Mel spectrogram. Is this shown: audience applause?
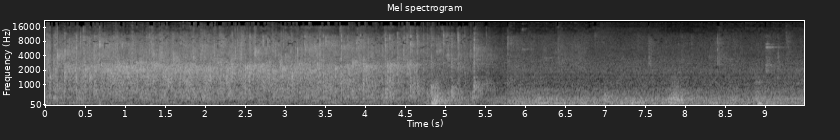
yes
